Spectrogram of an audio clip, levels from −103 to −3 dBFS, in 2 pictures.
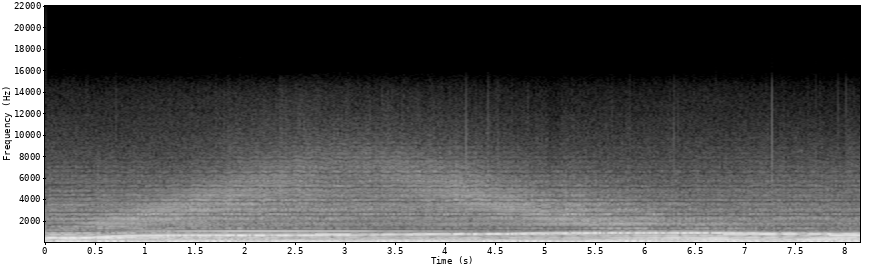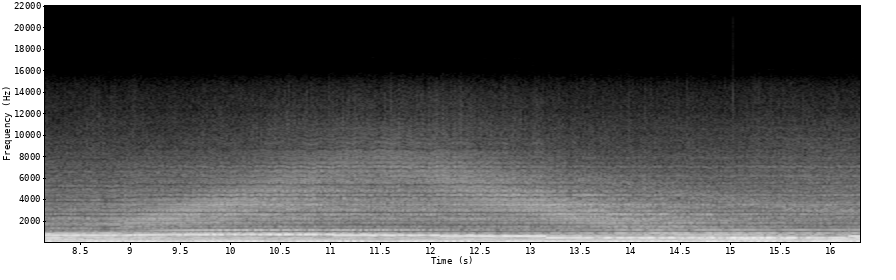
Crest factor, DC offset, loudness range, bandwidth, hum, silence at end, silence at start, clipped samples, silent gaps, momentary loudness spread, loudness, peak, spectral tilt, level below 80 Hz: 12 dB; under 0.1%; 1 LU; 8.4 kHz; none; 0 s; 0 s; under 0.1%; none; 3 LU; -16 LUFS; -2 dBFS; -8 dB/octave; -28 dBFS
